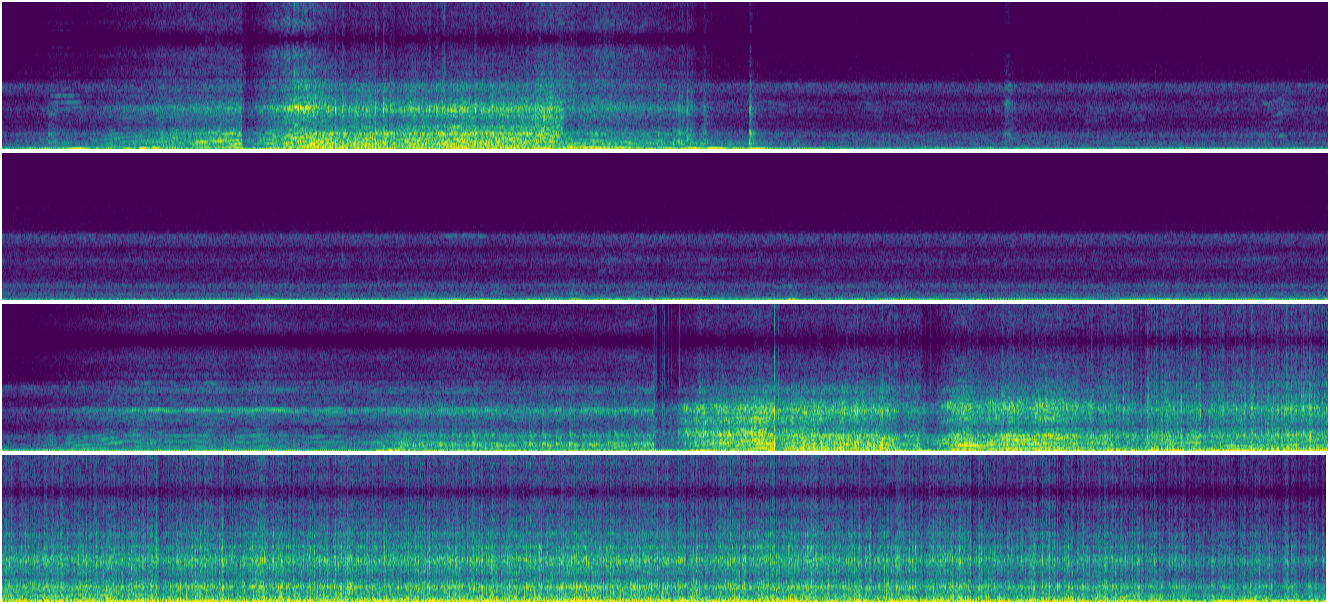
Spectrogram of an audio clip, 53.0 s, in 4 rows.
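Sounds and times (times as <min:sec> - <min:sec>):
race car engine revving: 0:00.3 - 0:07.7, 0:26.5 - 0:53.0
wind noise at speed: 0:01.8 - 0:07.7, 0:27.2 - 0:53.0.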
